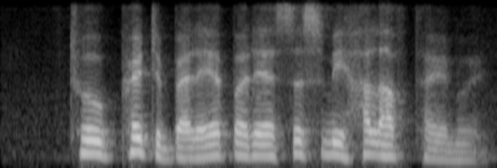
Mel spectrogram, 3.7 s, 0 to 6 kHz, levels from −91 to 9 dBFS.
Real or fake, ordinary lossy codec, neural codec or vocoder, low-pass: fake; Opus, 24 kbps; codec, 16 kHz, 0.2 kbps, FocalCodec; 5.4 kHz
